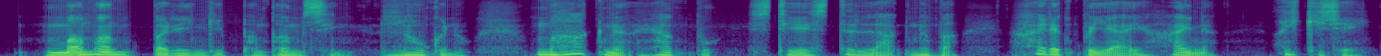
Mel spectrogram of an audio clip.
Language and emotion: Manipuri, fearful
